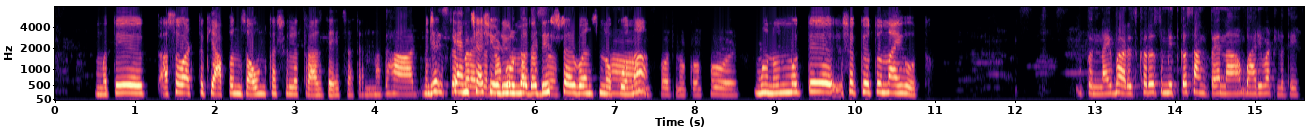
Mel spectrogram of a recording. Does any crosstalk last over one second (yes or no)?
yes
